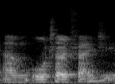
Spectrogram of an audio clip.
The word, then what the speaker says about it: autophagy: So when you see the word written, it looks like autophagy. It's pronounced autophagy.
